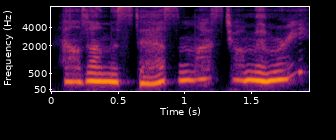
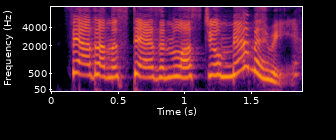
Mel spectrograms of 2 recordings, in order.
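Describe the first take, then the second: First: It is said in a creepier, eerie voice. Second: It is said in a goofy, laughing voice.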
